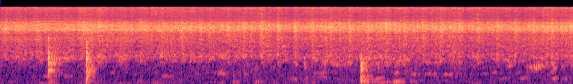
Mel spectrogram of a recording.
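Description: Steel ladle stirring vermicelli into boiling milk in a steel pot, clinking against the pot three times (twice near the start, once about halfway), over a steady high hiss.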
